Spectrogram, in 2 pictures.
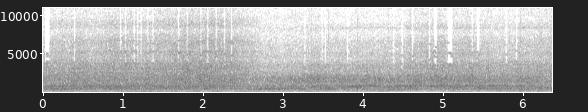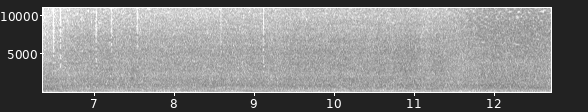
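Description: US Navy LCAC hovercraft's gas-turbine engines, lift fans and large shrouded propellers running in a steady drone with a rush of air, as the craft comes ashore on its air cushion. The sound drops somewhat a little past halfway.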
